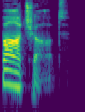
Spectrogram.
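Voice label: "bar chart", British English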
